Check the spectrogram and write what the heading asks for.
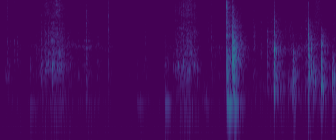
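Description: Adhesive tape runner drawn across the back of a sheet of paper in two short strokes, then a sharp paper-handling noise as the card stock is picked up near the end.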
